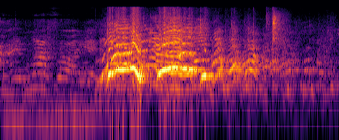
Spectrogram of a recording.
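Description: A young woman screams loudly in fright.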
